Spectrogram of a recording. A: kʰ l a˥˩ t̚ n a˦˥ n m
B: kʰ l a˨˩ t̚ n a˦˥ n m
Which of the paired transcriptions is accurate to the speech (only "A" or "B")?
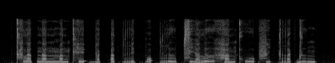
A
